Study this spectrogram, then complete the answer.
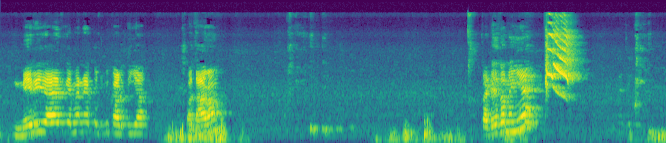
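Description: A parrot chatters and squawks in a shrill voice.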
